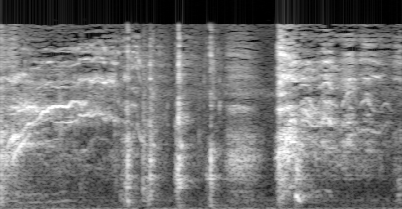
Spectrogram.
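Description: An elderly man coughing hard into his cupped hands: a strained, rising wheezy sound, then a string of short coughs, the heaviest about three seconds in. He is ill and bedridden.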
